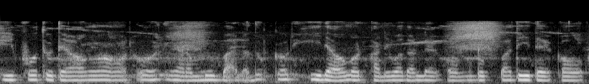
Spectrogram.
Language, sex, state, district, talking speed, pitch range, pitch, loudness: Chakma, male, Tripura, Unakoti, 175 wpm, 190-205 Hz, 200 Hz, -15 LUFS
